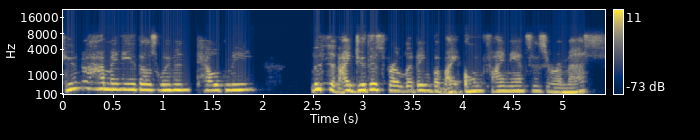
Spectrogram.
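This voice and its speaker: A woman talks very fast at a fairly high pitch. Her tone is dark and mellow, and somewhat breathy. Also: ordinary pitch variation. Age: 70s. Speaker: financial therapist and author. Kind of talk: interview conversation.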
